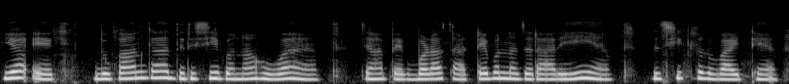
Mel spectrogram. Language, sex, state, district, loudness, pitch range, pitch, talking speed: Hindi, female, Jharkhand, Garhwa, -15 LUFS, 240-270 Hz, 255 Hz, 165 wpm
